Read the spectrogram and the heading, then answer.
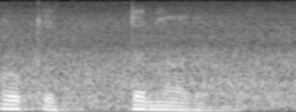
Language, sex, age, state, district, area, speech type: Kannada, male, 30-45, Karnataka, Shimoga, rural, spontaneous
